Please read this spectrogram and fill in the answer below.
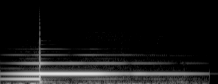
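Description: Short synthesized music sting for an animated logo: a low note swells in, a sharp click sounds about half a second in, and a note an octave higher rings on and fades out by the end.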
